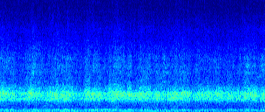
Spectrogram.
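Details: Field-herded laying ducks in the western region, a dense flock quacking together in a steady rasping chorus, with a low engine-like hum running beneath.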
